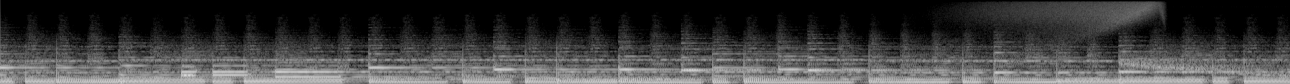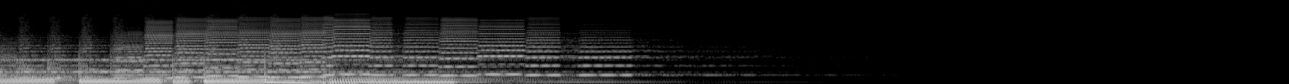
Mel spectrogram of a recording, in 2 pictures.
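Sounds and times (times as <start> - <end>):
instrumental music: 0.0 - 20.6.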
